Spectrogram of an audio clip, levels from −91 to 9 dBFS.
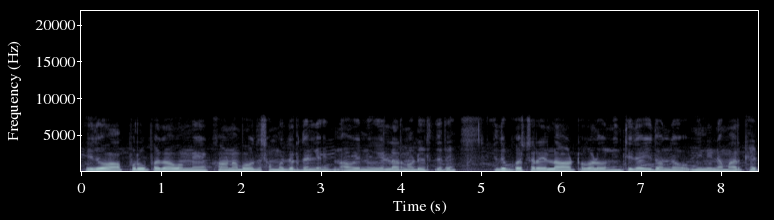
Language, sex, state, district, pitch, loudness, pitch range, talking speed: Kannada, male, Karnataka, Raichur, 155 Hz, -31 LUFS, 150-160 Hz, 115 wpm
